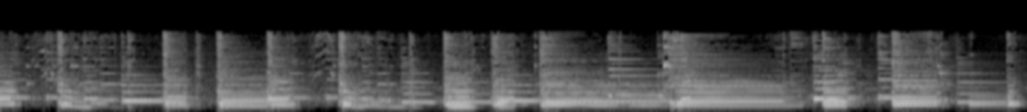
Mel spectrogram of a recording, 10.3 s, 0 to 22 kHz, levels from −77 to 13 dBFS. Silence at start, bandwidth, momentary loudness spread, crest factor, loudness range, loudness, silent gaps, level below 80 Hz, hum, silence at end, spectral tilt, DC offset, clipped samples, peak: 0 s; 8 kHz; 10 LU; 16 dB; 2 LU; -20 LUFS; none; -62 dBFS; none; 0 s; -4.5 dB/octave; under 0.1%; under 0.1%; -4 dBFS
